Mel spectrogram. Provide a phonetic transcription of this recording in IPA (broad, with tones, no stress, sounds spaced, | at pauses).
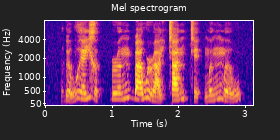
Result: ɗ ə˨˩˦ w ɣ ɛ˧˥ j ɣ ə˨˩ k̚ | ɹ ə˧˥ ŋ ɓ a˧˥ w ɹ a˨˩˨ j c a˧˥ n c e˨˩ k̚ m ə˧˥ ŋ m ə˨˩˦ w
